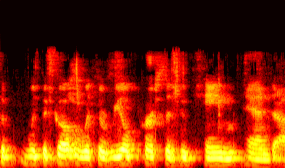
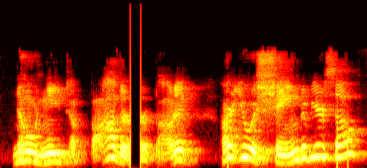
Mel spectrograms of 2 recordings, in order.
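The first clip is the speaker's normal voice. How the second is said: higher, indignant working-class ghost; gruff big ghost; 4 semitones higher, 4 dB louder than usual. Acted. Teacher reading the ghost complaining to the bright spirit, indignant. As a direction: bluster like an aggrieved ghost.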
